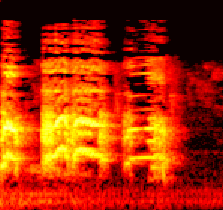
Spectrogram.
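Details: Captive Sumatran red junglefowl (Gallus gallus), one of several caged together, gives one brief hoarse crow under two seconds: short opening note, longer strained middle, clipped ending, answering other crowing birds.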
